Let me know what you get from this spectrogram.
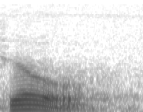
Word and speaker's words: shew: Now, most people that know old English know, and I don't think I'm talking down to anybody to say, that when you find that S-H-E-W in the King James, proper pronunciation, show, and it's just an old English spelling of what we mean by the word show.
